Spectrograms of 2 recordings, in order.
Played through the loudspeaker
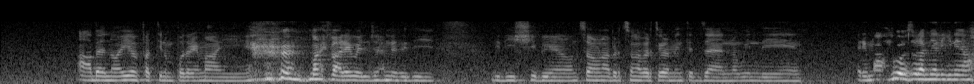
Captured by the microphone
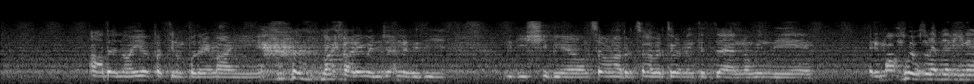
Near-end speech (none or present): none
